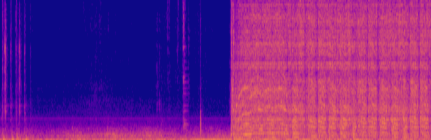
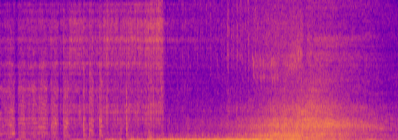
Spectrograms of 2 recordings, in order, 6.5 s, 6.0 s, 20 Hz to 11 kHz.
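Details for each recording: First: 1998 Volvo S70 flooded after P0116/P0117 no-start, coolant temp sensor and thermostat replaced, plugs cleaned, oil in cylinders: cranking, then on third try it catches and roars loudly with gas pedal held before settling. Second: 1998 Volvo S70, flooded no-start after P0116/P0117 codes, after replacing coolant temp sensor and thermostat, cleaning plugs and oiling cylinders: catches on third crank, then revs hard with throttle held, rising and falling cleanly; starts normally.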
